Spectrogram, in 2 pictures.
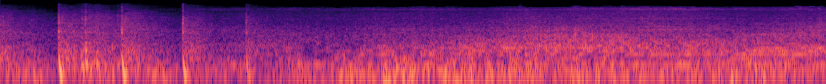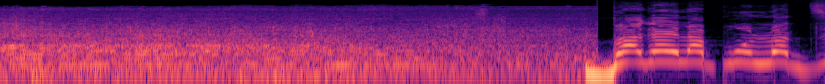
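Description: A helicopter's rotor thumps and its engine whines close by.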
